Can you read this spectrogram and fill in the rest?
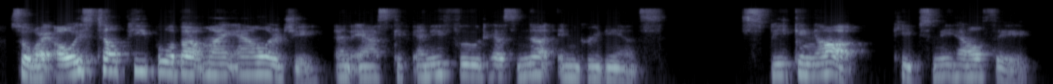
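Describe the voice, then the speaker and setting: Lower-pitched woman reading a children's storytime. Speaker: storyteller reading a children's book, former teacher. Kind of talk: read-aloud storytime with personal asides.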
